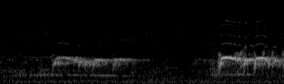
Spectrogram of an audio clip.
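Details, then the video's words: Pendowo Mijil zebra dove singing in the klare 'ke tek kuk' style: a long, smooth level coo, a pause, then a loud, broken, trilled phrase near the end, with low cooing beneath. "Suara Perkutut Pendowo Mijil klare ke tek kuk Melengking Nibakne"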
